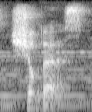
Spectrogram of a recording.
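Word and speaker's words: Dschubba: scorpion star the star's first name itself is pronounced shovers and surprise surprise it's yet another b-class star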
